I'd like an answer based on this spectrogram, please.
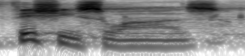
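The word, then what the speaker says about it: vichyssoise: a GUI Vichy suas which has some alternate pronunciations Vichy suas and fishy suas vicious was I'll let me do those again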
